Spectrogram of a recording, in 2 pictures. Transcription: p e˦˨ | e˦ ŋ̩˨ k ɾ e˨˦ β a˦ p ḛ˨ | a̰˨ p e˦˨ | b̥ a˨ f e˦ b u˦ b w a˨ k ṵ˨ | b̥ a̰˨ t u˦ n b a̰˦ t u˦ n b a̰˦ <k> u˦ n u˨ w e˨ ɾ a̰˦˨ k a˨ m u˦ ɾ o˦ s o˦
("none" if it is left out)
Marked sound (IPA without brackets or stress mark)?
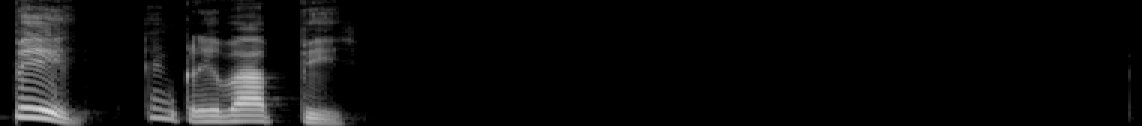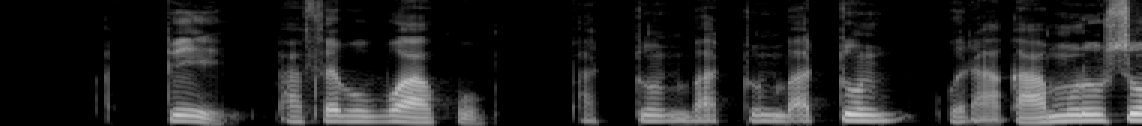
t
